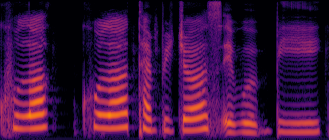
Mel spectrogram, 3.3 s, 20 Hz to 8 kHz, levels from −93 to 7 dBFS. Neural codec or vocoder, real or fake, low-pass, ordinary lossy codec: none; real; none; none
